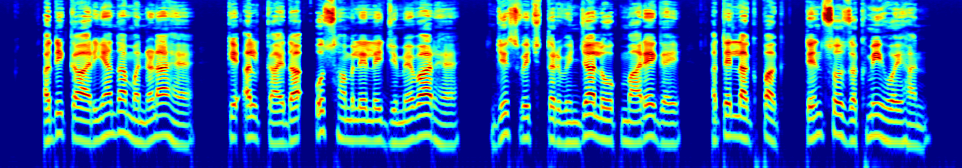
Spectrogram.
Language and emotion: Punjabi, neutral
